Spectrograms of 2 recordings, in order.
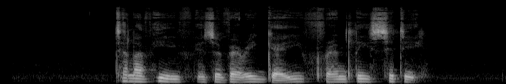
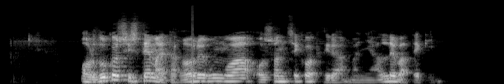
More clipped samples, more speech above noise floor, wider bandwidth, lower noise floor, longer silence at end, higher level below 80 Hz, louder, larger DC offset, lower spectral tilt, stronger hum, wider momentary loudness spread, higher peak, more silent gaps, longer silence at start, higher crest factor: neither; second, 39 dB vs 56 dB; first, 16 kHz vs 10.5 kHz; second, -65 dBFS vs -75 dBFS; about the same, 0.85 s vs 0.85 s; second, -72 dBFS vs -56 dBFS; second, -27 LUFS vs -18 LUFS; neither; about the same, -4.5 dB/octave vs -5.5 dB/octave; neither; about the same, 9 LU vs 11 LU; second, -10 dBFS vs -2 dBFS; neither; first, 1.15 s vs 0.8 s; about the same, 18 dB vs 18 dB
